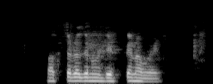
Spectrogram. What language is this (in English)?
Bangla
